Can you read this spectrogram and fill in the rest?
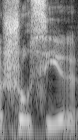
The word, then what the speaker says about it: José: Alors il est en effet de nationalité suédoise et là-bas on prononce son prénom quelque chose comme Chaussier.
